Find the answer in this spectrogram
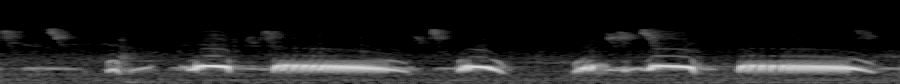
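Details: Spotted dove calling to lure and provoke wild doves: a phrase of two short coos and a long trilled, gently falling coo, repeated twice in quick succession.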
